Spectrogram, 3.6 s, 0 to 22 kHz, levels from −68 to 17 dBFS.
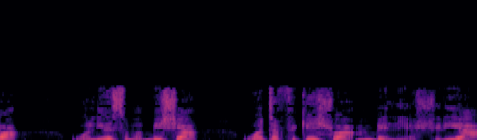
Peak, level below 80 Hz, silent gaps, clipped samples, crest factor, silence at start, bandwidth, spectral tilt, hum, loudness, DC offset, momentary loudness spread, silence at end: -6 dBFS; -60 dBFS; none; under 0.1%; 20 dB; 0 s; 8.8 kHz; -4 dB/octave; none; -26 LUFS; under 0.1%; 11 LU; 0 s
